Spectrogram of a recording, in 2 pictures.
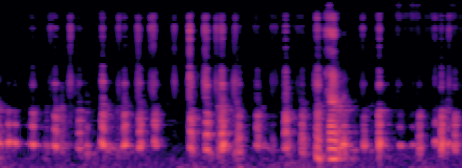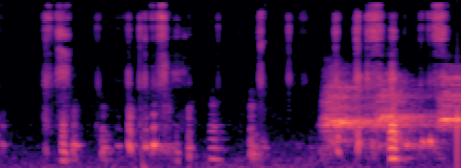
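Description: An Amazon parrot chatters in a run of quick, speech-like phrases for about six seconds, then breaks into a harsh, loud squawk at the end.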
